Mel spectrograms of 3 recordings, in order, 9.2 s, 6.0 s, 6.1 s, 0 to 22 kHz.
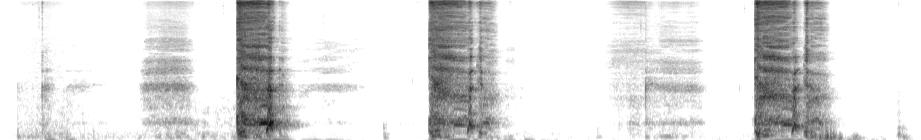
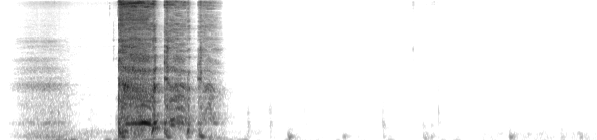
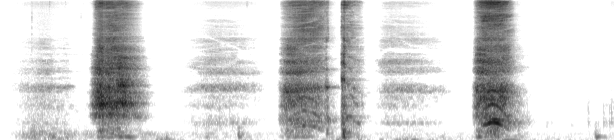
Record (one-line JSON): {"three_cough_length": "9.2 s", "three_cough_amplitude": 32768, "three_cough_signal_mean_std_ratio": 0.32, "cough_length": "6.0 s", "cough_amplitude": 32768, "cough_signal_mean_std_ratio": 0.27, "exhalation_length": "6.1 s", "exhalation_amplitude": 32768, "exhalation_signal_mean_std_ratio": 0.36, "survey_phase": "beta (2021-08-13 to 2022-03-07)", "age": "45-64", "gender": "Female", "wearing_mask": "No", "symptom_cough_any": true, "symptom_runny_or_blocked_nose": true, "symptom_headache": true, "symptom_onset": "7 days", "smoker_status": "Never smoked", "respiratory_condition_asthma": false, "respiratory_condition_other": false, "recruitment_source": "REACT", "submission_delay": "2 days", "covid_test_result": "Negative", "covid_test_method": "RT-qPCR"}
